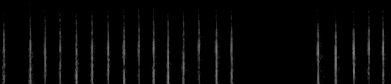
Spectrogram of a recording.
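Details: Tettigoniopsis ashizuriensis katydid, a Japanese species whose song is ultrasonic, matching the pitch of the house bat. It sounds here as sharp, evenly spaced clicks, about six per second: a run of fifteen, a pause under a second, then six more.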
